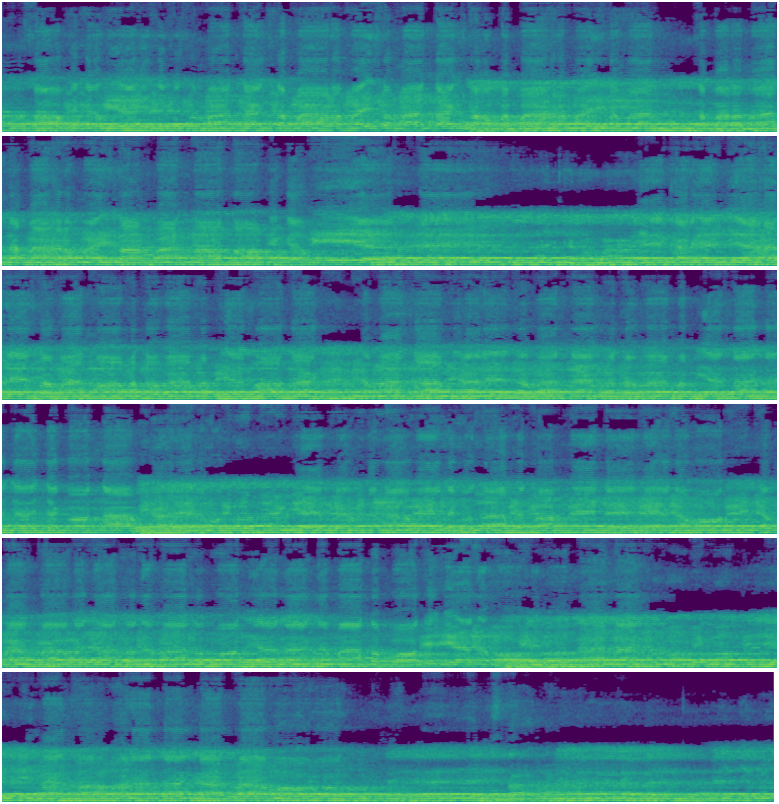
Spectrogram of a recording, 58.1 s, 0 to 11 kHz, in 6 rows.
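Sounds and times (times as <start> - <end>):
amplified leading voice: 0.0 - 58.0
monks chanting: 0.0 - 58.0.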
